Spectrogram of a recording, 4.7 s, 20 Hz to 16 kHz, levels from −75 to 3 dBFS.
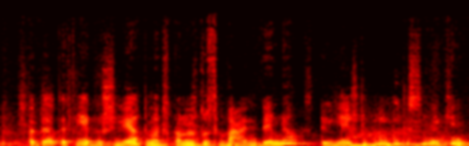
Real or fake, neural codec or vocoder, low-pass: fake; codec, 44.1 kHz, 2.6 kbps, DAC; 14.4 kHz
